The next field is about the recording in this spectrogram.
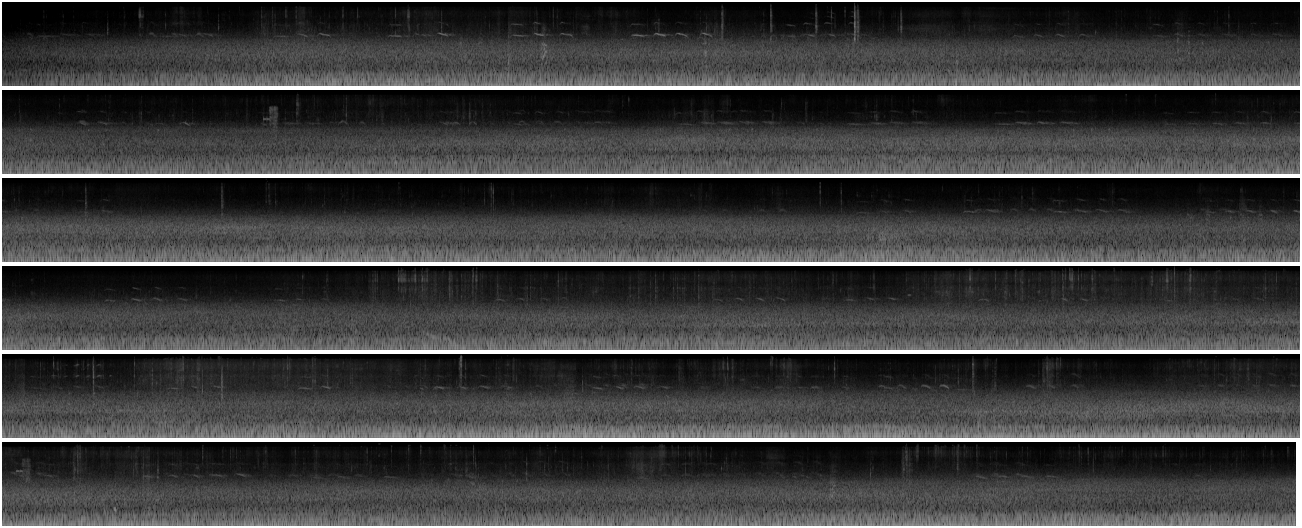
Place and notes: Limerick City, Co. Limerick, Ireland - by the wetlands observation platform
birds, dogs, people, some traffic noise in the background. Aircraft passing.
